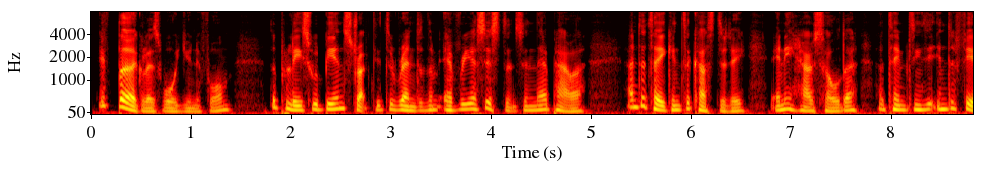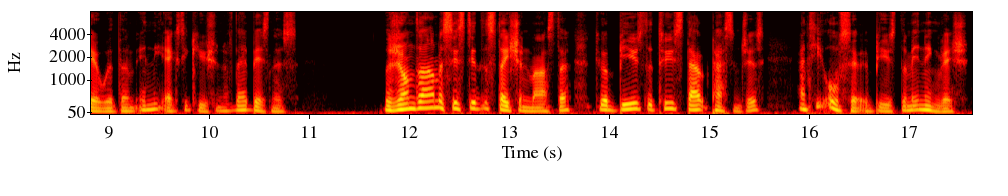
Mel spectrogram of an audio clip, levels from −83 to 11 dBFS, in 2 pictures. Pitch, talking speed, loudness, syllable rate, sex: 120 Hz, 185 wpm, -23 LUFS, 6.6 syllables/s, male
